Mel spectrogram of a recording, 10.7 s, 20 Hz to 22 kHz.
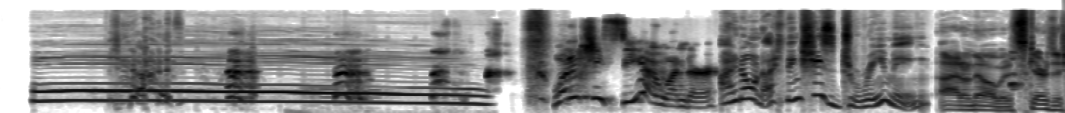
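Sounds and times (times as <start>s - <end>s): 
person imitating a howl: 0.3s - 5.0s
speech: 5.8s - 10.6s.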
